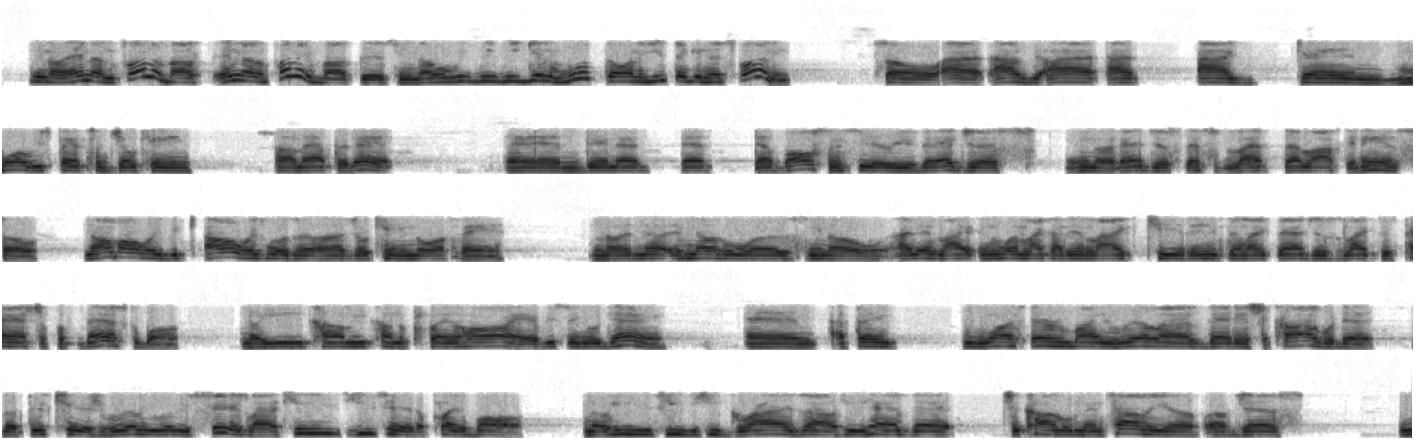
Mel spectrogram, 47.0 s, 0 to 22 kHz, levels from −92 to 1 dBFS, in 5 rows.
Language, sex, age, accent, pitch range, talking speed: English, male, 20-39, American, 125-145 Hz, 195 wpm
